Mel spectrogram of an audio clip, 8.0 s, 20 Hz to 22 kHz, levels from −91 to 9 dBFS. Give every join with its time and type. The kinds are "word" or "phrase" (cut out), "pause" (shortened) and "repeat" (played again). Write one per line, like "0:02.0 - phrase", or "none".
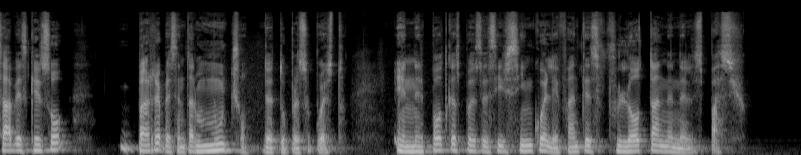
none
